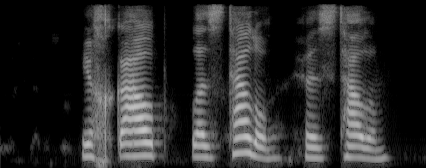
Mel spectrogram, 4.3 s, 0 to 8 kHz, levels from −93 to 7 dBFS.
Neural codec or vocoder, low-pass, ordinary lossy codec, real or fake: codec, 16 kHz, 2 kbps, X-Codec, HuBERT features, trained on LibriSpeech; 7.2 kHz; MP3, 64 kbps; fake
